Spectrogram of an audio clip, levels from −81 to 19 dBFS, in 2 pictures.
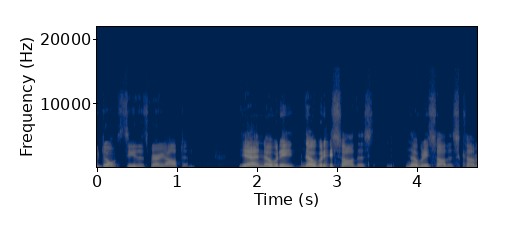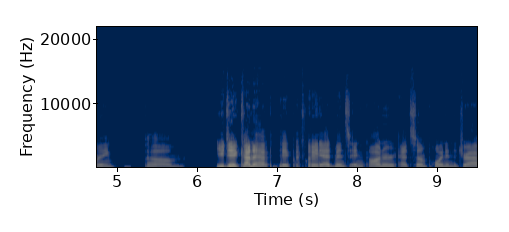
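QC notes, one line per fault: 2.85–2.94 s, burst of packet loss: roughly 60 ms of speech fails to arrive and is replaced by about 60 ms of extended sound. The receiver continues the last waveform while fading it, so a voiced segment becomes a brief held buzz and an unvoiced one a decaying hiss. Playback then picks up further along, with that stretch of speech gone.
4.32–4.35 s, short concealed packet loss: a single hole of about 20 ms, patched by continuing the preceding sound before crossfading back. It comes across as a brief smear or wobble.
8.05–8.18 s, short concealed packet loss: three back-to-back 20 ms losses, each bridged by about 20 ms of extrapolated audio. Together they form a short blurred patch where a consonant can drop out.
6.79–7.53 s, repeated packet loss (robotic sound): 19 separate gaps across this span, the longest about 29 ms, totalling roughly 380 ms of lost speech. 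About half the span is concealment output. Each gap is filled by extending the previous sound, and the next loss arrives before the audio recovers. The repeated patching gives a choppy, robotic texture with pieces missing.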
